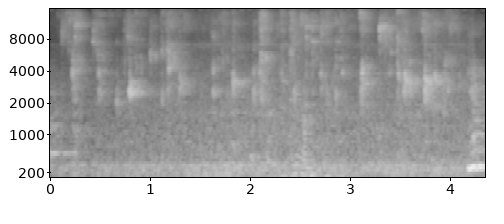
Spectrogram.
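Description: Water sloshing and splashing in irregular, quick bursts.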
